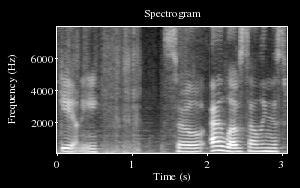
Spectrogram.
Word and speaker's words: Ganni: skirt from gany I always thought it was gannie but I looked it up and it's pronounced gany so I love selling this brand it usually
